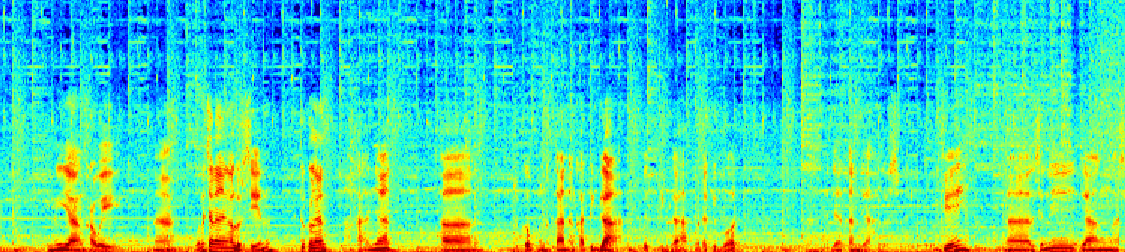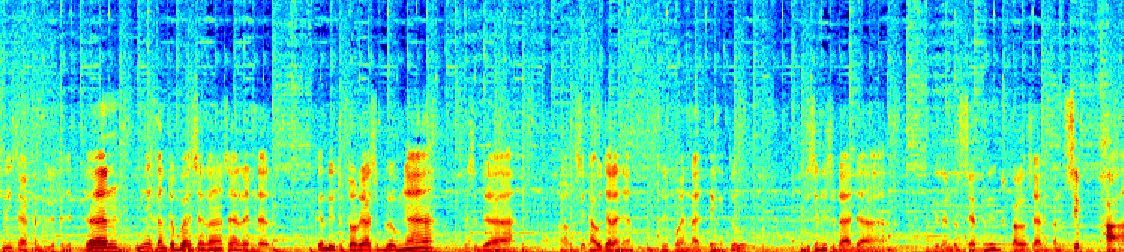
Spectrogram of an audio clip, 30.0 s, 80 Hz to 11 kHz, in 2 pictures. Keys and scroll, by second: 9.1 3, 15.9 Delete.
